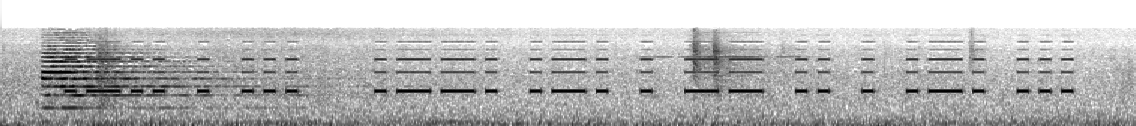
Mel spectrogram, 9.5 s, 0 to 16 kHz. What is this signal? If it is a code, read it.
Morse code, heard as a keyed tone, machine-sent, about 13 wpm, 1020 Hz, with street noise. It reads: LES PREMIERS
